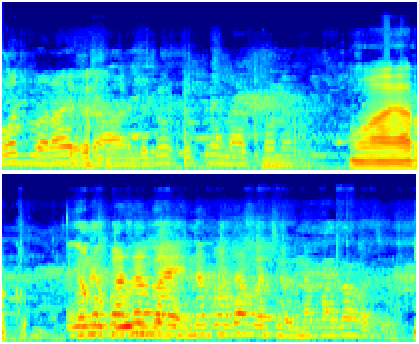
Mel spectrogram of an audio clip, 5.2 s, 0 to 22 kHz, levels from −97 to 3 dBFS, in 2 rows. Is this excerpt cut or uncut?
cut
